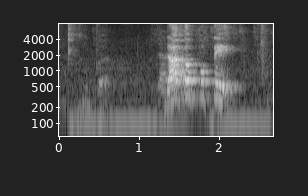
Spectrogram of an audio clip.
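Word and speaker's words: Datu Puti: How do you pronounce that? Dato puti. Yeah, data puti.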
